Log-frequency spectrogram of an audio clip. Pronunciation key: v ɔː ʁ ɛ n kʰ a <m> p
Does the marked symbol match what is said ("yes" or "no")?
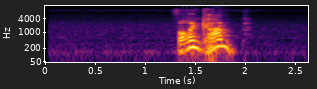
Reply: yes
